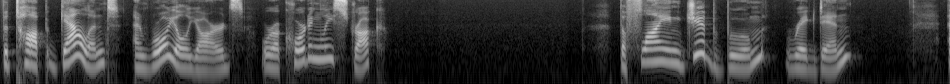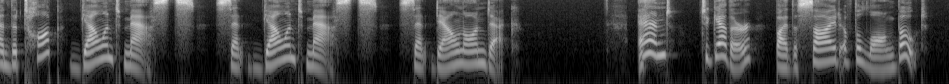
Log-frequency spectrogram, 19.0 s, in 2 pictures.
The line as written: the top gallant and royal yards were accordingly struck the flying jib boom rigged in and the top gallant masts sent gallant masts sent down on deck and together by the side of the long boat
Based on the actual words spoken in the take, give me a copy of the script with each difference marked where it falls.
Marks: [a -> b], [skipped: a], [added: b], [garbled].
the top gallant and royal yards were accordingly struck the flying jib boom rigged in and the top gallant masts sent gallant masts sent down on deck and together by the side of the long boat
